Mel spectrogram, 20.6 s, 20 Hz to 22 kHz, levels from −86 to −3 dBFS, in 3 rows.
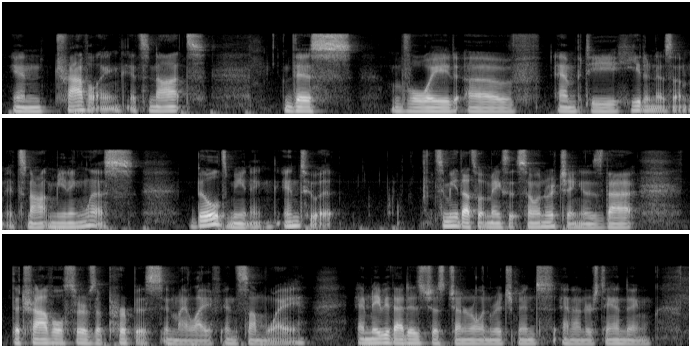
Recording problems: high frequencies cut off; noticeable; nothing above 8 kHz

